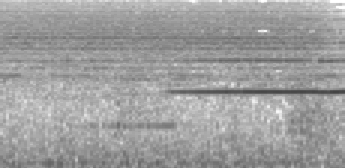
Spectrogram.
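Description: Machinery of a wooden pallet nailing line running: a steady high hiss with thin, high, steady squealing tones, one of them coming in about halfway through, growing slowly louder.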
